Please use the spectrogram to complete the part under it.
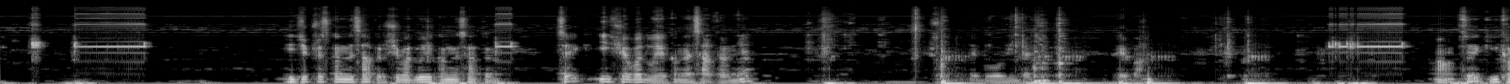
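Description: A multimeter beeps in short steady tones.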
